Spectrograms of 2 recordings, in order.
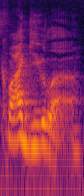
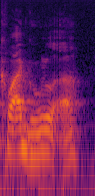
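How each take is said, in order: First: The 'u' is said with a 'y' glide. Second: The 'u' is said without a 'y' glide. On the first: The speaker calls it right. "It's coagula" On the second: The speaker calls it wrong. "he doesn't pronounce the liquid U in coagula"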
